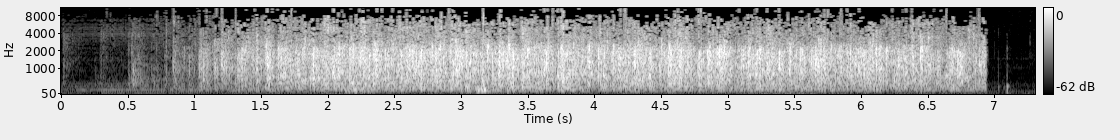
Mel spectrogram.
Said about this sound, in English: So you hear the kind of polite hesitation before the applause in that case. It was a very polite and reserved crowd.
